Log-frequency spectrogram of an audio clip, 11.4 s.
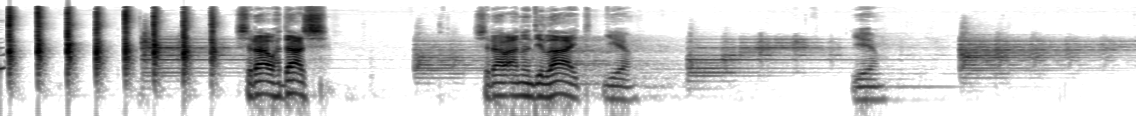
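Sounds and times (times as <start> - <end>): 
hand claps sending a guest off: 0.0 - 2.4
speech: 2.4 - 3.3, 4.8 - 6.4, 8.5 - 8.9.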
